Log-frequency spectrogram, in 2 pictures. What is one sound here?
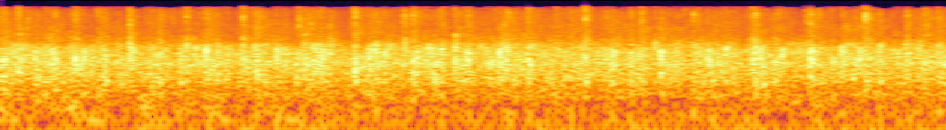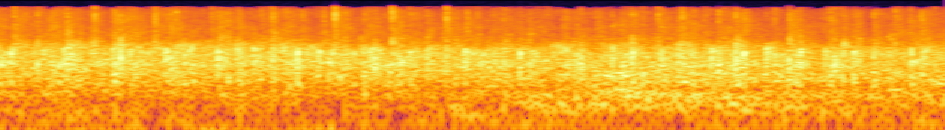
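A large audience applauds steadily in a big echoing hall.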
